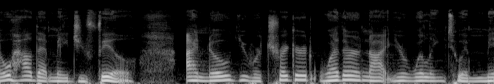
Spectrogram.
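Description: MP2 compression damage runs through the whole speech clip, from start to finish, plainly audible as a dull, gurgling, granular texture. The likely cause is MPEG Layer II coding at a low bitrate, which fits a rate near 80 kbps. Its upper sub-bands drop in and out, and the remaining ones are coarsely quantised.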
